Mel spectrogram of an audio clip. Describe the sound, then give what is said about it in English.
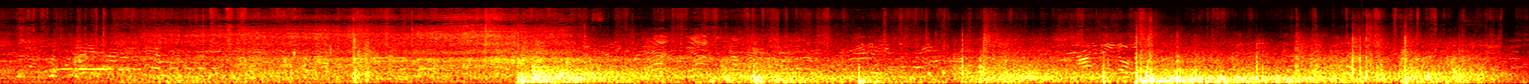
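Firecrackers explode during Diwali in New Delhi, a dense, continuous crackle of pops and bangs with louder surges partway through and near the end, with voices in the background. “Everyone is buying firecrackers or even just stuff that makes a lot of noise. Yeah. So we have a little sound clip for you just to listen in.”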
